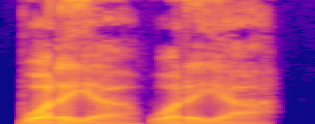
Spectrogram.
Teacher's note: That T at the end of the word what is going to change to a D sound.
